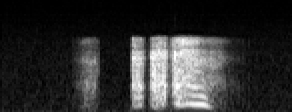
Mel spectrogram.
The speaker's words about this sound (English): Tonight, as we work, we're going to be doing a lot of clearing, which means sometimes I have to clear my throat a lot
